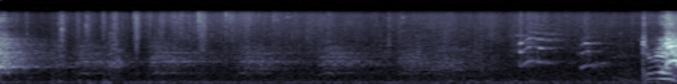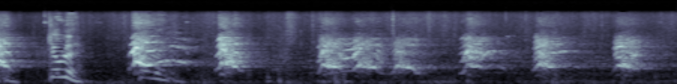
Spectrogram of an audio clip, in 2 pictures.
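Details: A Jagdterrier training on wild boar in an enclosed boar park gives a rapid, insistent series of sharp, loud yelping barks, about one per second, some rising then falling in pitch, after quiet human speech and faint noise.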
